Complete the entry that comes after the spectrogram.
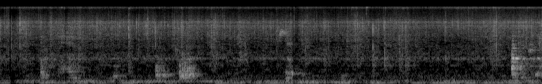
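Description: Fish roe bhuna sizzling in a karai while a spatula stirs and scrapes it, with short irregular scrapes over a steady sizzle, as the roe is fried down until dry and crumbly.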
